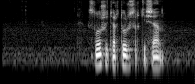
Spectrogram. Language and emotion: Russian, neutral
